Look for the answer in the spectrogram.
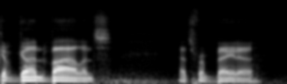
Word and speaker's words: Beto: Beto.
